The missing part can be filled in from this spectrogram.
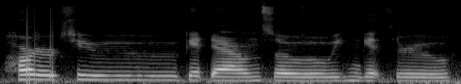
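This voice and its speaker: Slow-talking blunt woman livestreamer. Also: on the low side, little pitch movement, dark tone, slight background noise, low-quality recording. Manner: blunt, exasperated, sarcastic. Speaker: livestream host. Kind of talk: ranting livestream chat.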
